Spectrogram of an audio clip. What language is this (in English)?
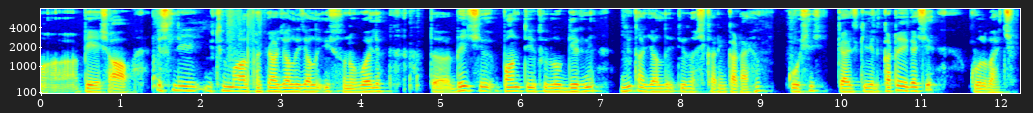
Kashmiri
